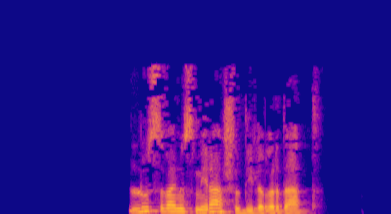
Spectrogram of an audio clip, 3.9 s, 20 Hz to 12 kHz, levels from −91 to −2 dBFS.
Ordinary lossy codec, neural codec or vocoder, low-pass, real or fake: MP3, 32 kbps; none; 10.8 kHz; real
